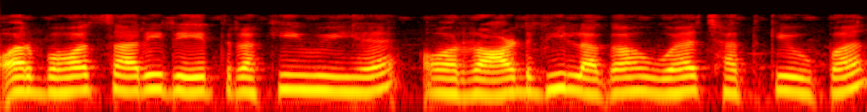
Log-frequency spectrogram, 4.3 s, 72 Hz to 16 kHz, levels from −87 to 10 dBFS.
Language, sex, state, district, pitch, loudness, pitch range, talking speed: Hindi, female, Bihar, Gaya, 195 Hz, -19 LUFS, 185-205 Hz, 220 wpm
